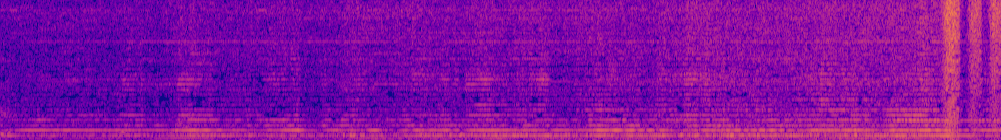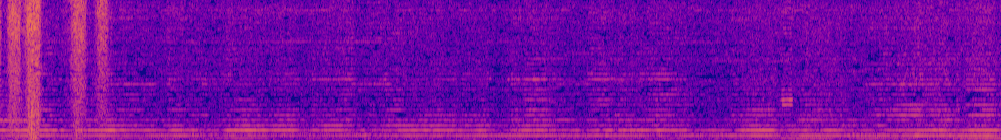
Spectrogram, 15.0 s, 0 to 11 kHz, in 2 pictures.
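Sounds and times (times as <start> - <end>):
machine spindle whine: 0.0 - 15.0
short loud noise bursts: 7.0 - 8.4.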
